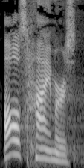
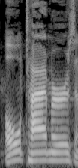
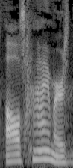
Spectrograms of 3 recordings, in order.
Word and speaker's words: Alzheimer's: Alzheimer's disease, that's how you say it. That's how it's spelled right there. I hear old-timers and all-timers. It's Alzheimer's disease.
